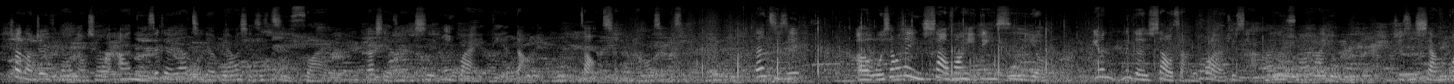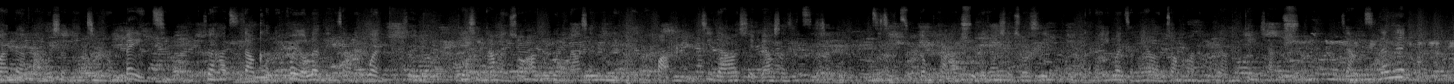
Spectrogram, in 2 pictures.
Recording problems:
chatter from many people; very loud; throughout; as loud as the speech

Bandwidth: 16 kHz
